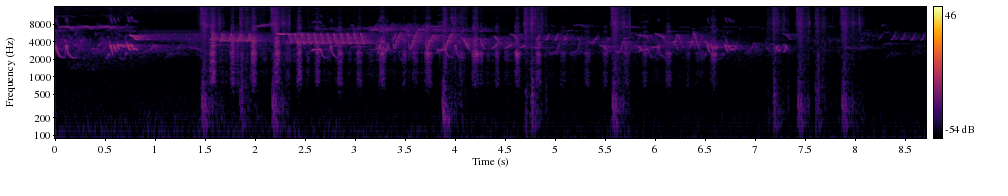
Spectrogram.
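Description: Soft birdsong ambience, many small birds chirping and trilling, with a scatter of faint light clicks.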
